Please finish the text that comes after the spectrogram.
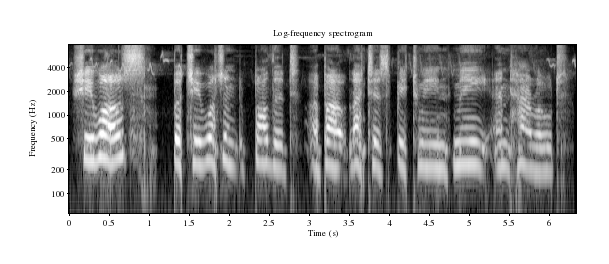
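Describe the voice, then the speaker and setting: An earnest servant played by an actress in a period audio play. Her voice is fairly high, and she speaks slowly and deliberately. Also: steady tone. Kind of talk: audio drama acting.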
